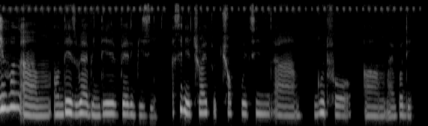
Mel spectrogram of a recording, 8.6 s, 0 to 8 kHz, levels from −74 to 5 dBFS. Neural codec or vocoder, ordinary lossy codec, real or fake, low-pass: none; none; real; 7.2 kHz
